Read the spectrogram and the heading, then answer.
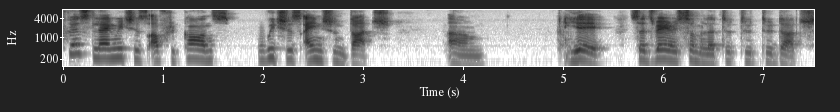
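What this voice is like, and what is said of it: South African accent, slightly Australian. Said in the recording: “you have a great accent ... an ancient Dutch accent ... with a little bit of a mix of Australian”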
